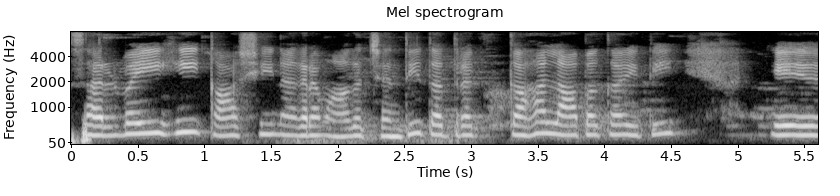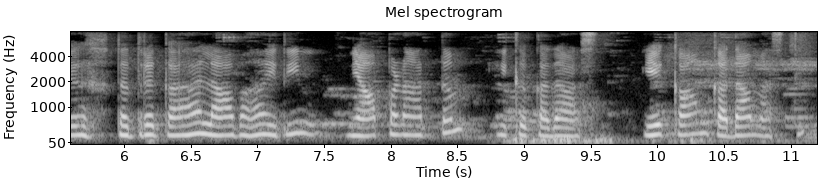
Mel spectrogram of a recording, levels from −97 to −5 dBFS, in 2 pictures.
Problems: constant background noise, continuous background conversations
